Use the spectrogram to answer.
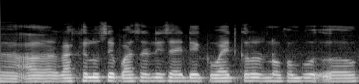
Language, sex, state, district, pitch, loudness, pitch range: Gujarati, male, Gujarat, Gandhinagar, 150 Hz, -14 LUFS, 145-160 Hz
